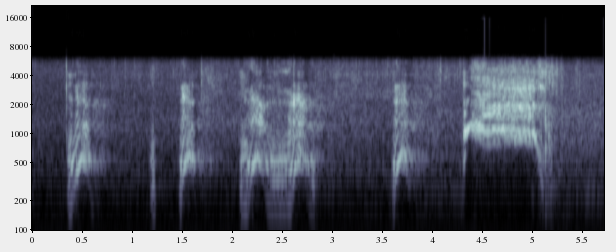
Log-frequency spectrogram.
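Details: Pet dog outside reacting excitedly to a toy helicopter, with short sharp barks spaced irregularly, a quick double bark, then a longer, higher, drawn-out yelp at the end.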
